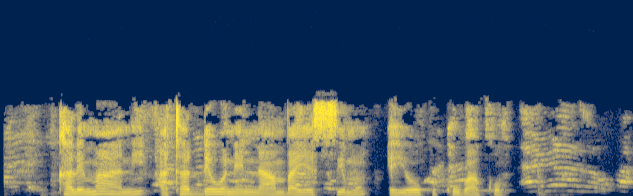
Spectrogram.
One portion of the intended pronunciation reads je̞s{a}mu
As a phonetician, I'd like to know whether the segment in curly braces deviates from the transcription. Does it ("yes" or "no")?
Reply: yes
